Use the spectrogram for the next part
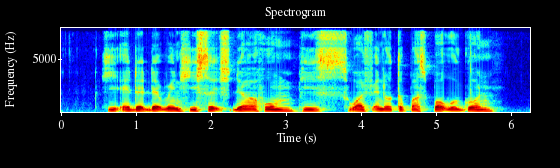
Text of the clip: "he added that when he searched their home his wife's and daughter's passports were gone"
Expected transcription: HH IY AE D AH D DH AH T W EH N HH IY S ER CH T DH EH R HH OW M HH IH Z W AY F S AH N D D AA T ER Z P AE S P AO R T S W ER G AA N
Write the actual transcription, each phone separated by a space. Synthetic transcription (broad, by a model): HH IY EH D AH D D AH T W EH N HH IY S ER CH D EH HH OW M HH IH S W AY F AH N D D AA T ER P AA S P AO T W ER G AA N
